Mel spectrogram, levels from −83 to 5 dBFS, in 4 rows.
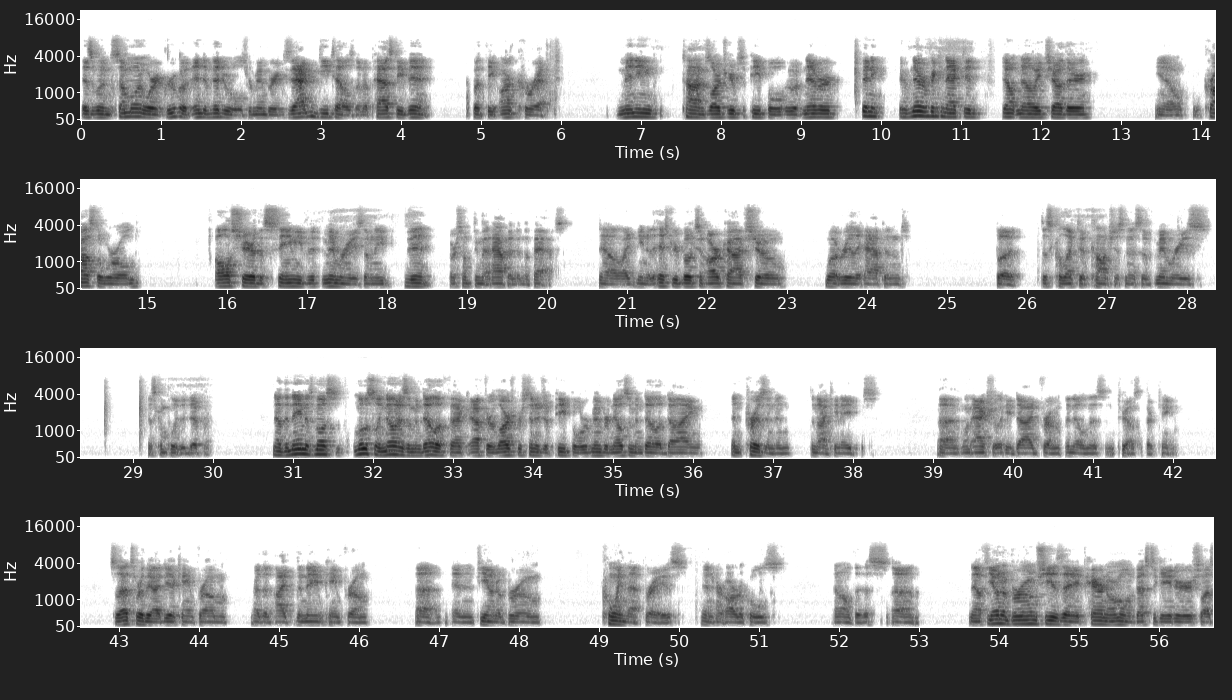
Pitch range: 105-125 Hz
